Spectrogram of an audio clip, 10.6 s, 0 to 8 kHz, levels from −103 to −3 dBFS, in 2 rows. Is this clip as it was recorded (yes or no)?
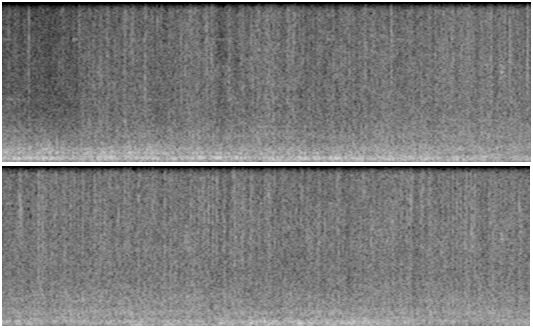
yes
